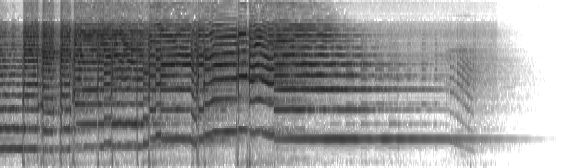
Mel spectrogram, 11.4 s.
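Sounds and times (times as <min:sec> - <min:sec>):
guitar through vintage digital large hall reverb: 0:00.0 - 0:10.6.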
